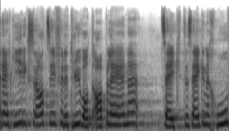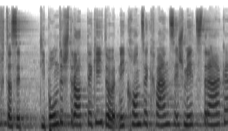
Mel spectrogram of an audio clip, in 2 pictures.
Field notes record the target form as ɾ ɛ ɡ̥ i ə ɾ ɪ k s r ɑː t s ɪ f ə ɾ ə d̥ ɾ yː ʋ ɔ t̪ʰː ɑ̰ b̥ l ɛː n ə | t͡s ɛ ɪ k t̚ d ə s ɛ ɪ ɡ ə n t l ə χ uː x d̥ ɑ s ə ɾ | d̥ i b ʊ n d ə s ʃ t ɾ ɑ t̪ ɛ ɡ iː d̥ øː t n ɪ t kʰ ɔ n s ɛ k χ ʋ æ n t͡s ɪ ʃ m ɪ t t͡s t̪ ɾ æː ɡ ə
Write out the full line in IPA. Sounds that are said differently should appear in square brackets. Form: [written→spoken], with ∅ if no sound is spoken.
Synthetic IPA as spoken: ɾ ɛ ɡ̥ i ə ɾ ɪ k s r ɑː t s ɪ f ə ɾ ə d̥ ɾ yː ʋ ɔ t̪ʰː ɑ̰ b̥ l ɛː n ə | t͡s ɛ ɪ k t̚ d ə s ɛ ɪ ɡ ə n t l ə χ uː [x→f] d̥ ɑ s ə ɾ | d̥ i b ʊ n d ə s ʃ t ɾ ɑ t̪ ɛ ɡ iː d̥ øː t n ɪ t kʰ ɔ n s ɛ k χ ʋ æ n t͡s ɪ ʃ m ɪ t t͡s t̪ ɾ æː ɡ ə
